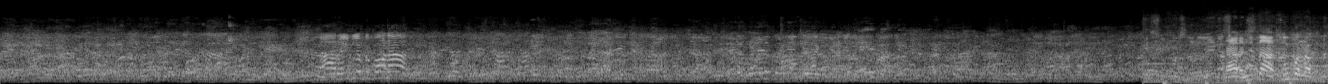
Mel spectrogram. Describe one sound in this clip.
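A dense crowd of young men and women chatters and calls out all around, close by.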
